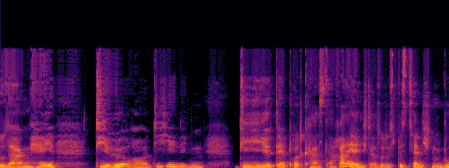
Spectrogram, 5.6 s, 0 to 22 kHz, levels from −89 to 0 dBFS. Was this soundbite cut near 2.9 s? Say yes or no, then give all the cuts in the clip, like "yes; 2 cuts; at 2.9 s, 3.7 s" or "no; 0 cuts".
yes; 1 cut; at 2.9 s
